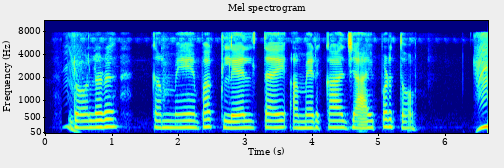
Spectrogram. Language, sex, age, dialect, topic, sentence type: Maithili, female, 36-40, Bajjika, banking, statement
